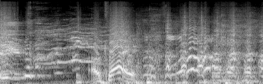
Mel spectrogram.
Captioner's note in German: glücklicher Schrei; Gelächter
